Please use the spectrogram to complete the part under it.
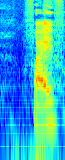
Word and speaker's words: Fife: F-I-F-E. How do you pronounce that? – Fife, yeah, or Fife? – Fife or Fife. – Fife? – Fife or Fife. Fife. – I said Fife, Fife first.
